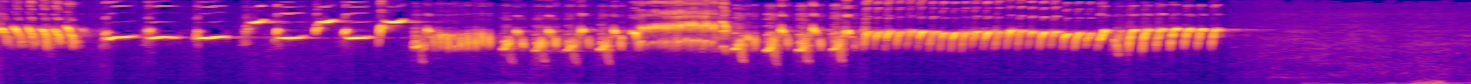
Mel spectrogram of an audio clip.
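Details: Spanish Timbrado canary, young and still learning its full song, sings whistled notes leading into sweeping buzzy phrases and a long, fast, even trill lasting several seconds before falling silent, with faint low rumble at the end.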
